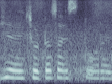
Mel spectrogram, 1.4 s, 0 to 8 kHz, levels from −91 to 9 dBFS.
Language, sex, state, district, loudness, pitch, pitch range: Hindi, female, Uttar Pradesh, Shamli, -13 LUFS, 240 Hz, 235-250 Hz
